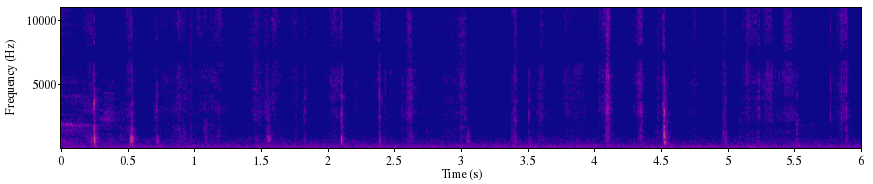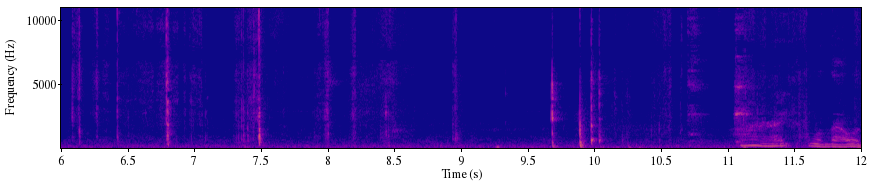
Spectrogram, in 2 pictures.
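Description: A card tag being handled and worked over with a foam ink blending tool: irregular soft taps and paper rustles, some closely bunched, others spaced out.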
